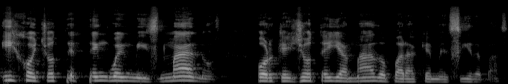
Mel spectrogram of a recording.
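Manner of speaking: mock tender, soft voice full of love. Telling the church what the Lord says to a troubled believer, in a put-on loving voice. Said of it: "el Señor le está diciendo con voz de amor".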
